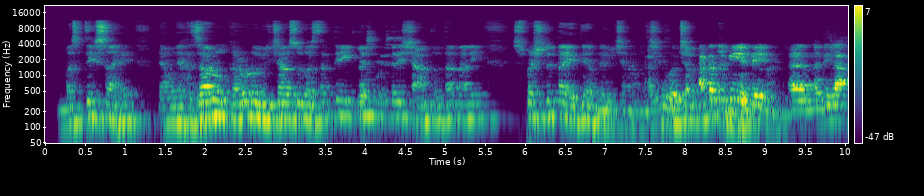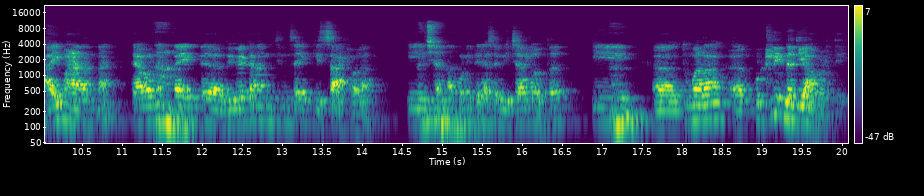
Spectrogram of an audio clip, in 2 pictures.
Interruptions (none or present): present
